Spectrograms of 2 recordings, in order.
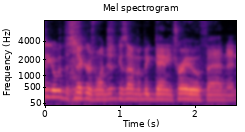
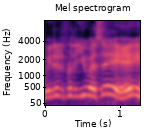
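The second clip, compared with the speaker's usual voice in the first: high, loud put-on Canadian accent, leaning on eh; 7 semitones higher, 7 dB louder than usual. Retelling a Regular Show scene about a disqualified team, imitating a Canadian accent. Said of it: "he's like".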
